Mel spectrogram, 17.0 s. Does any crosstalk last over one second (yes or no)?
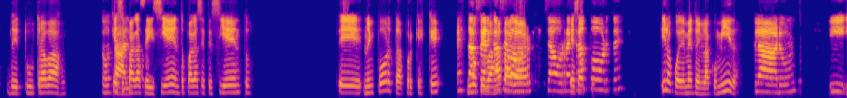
yes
